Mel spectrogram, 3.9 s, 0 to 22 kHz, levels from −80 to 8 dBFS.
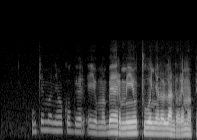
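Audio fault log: No faults heard anywhere in the speech.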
